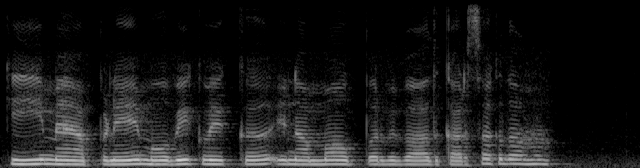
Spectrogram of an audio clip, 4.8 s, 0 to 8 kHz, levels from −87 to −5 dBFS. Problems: none marked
